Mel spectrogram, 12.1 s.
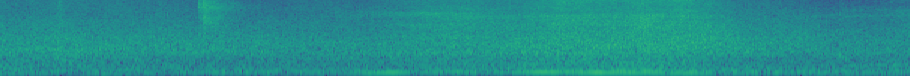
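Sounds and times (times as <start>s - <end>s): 
traffic ambience: 0.0s - 12.1s.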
